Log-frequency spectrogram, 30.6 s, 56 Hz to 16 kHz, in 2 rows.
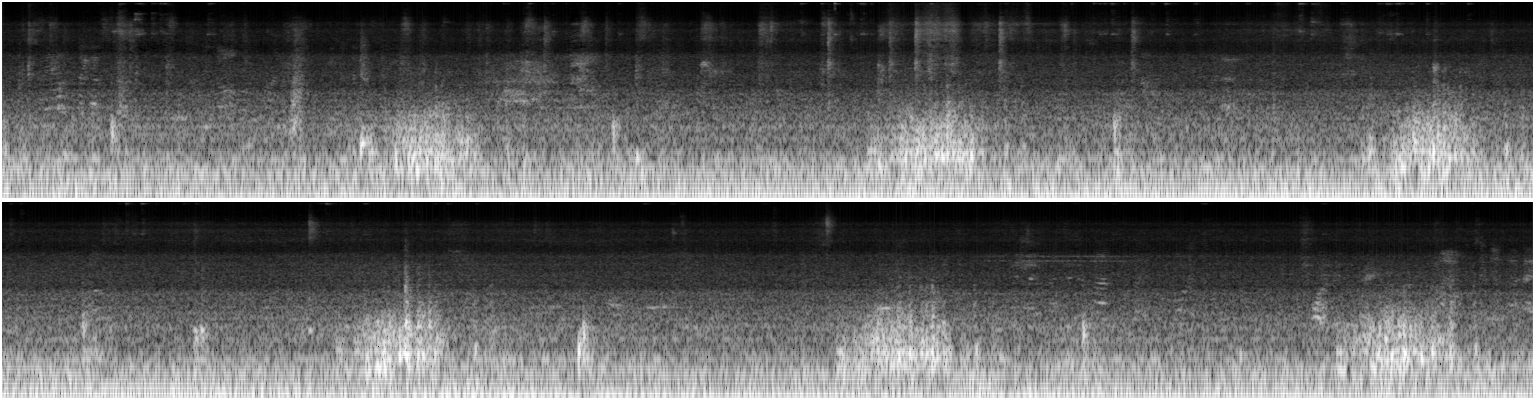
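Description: Alexander Dennis Enviro500 MMC double-deck bus idling while held in traffic, heard inside on the upper deck: a steady low hum that swells about every five seconds.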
